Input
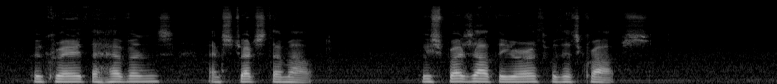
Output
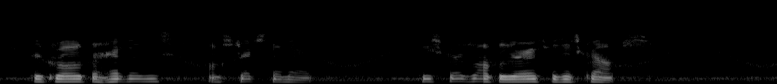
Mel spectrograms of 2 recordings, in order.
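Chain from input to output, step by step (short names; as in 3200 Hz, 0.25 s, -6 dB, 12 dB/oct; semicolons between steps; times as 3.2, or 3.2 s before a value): 1.17–4.84 compressor 12:1, threshold -34 dBFS, peak gain reduction 15.5 dB; vowel sweep i-u 0.72 Hz; gain +4.5 dB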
